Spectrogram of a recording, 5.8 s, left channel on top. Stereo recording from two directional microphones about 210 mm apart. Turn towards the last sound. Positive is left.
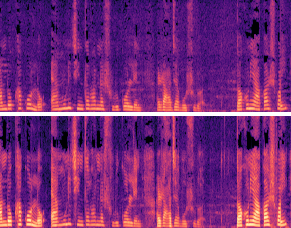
turn(degrees=-40)  # may be behind; listen again after turning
